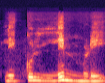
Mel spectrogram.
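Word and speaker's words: لكل امرئ: Likullimri, in, for each man. Likulli imrin. Join lam with meem. Alif is silent here when we read it in a sentence.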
